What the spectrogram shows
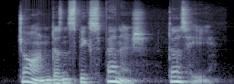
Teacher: My voice went down at the end with does he? Because I am sure he doesn't speak Spanish, but it would be great if you could confirm this with me. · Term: Falling intonation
